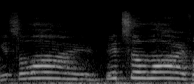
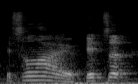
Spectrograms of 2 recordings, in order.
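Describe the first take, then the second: First: High, loud mad scientist cry; Doctor Frankenstein. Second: A milder mad scientist cry; fading mad doctor; weaker Frankenstein. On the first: Mad scientist heard in the background, loud cry. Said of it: "Doctor Frankenstein in the background going". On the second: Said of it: "But it goes". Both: Retold or imitated.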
